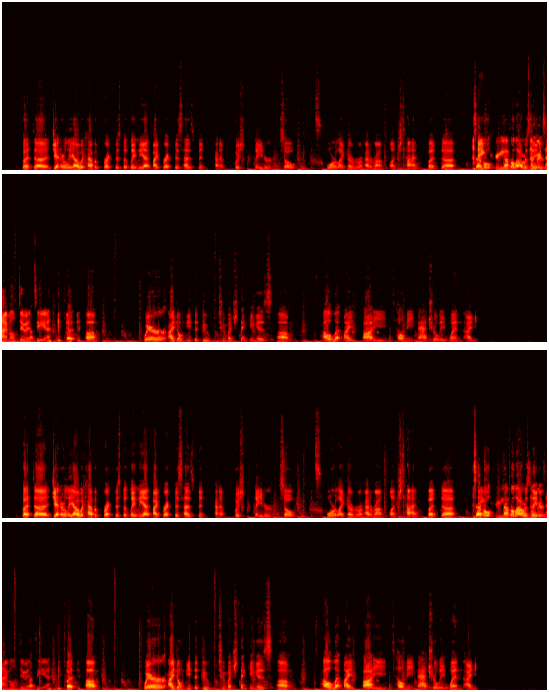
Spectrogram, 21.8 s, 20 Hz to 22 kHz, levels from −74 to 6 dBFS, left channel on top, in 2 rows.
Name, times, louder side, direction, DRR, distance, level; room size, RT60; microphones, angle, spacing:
voice 1, 0.4-5.8 6.3-9.0 9.4-9.8 10.0-10.8 12.2-12.8 13.7-16.7 17.3-20.4, right 3 dB, 25° right, 0.6 m, -31 dB
sound 1, 4.4-19.8, equal, 55° right, 1.2 m, -44 dB
voice 2, 9.4-10.2 10.5-11.9 12.2-12.3, left 9 dB, 45° left, 0.3 m, -35 dB
3.7 x 3.5 x 2.4 m
head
